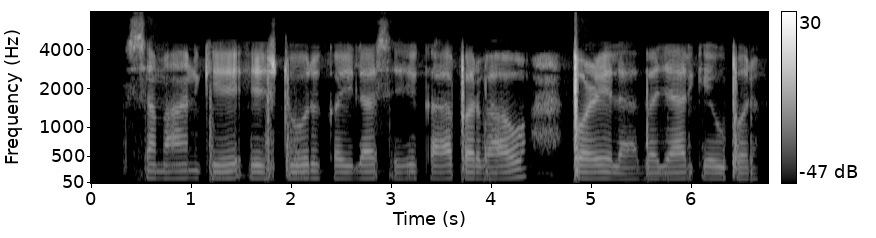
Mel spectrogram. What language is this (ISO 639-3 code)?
bho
